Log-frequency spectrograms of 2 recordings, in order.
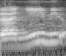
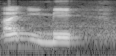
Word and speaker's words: anime: o anime ou anime a pronúncia pode ser anime ou anime para os ocidentais é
